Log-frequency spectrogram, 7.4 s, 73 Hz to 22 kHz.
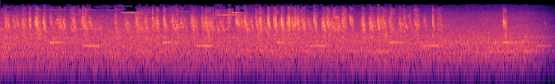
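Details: Sparrows gathering around, giving alarm calls on 16 February 2017: dense, rapid high chirps and sharp tweets repeated several times a second throughout, with a steady hiss of outdoor background noise.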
